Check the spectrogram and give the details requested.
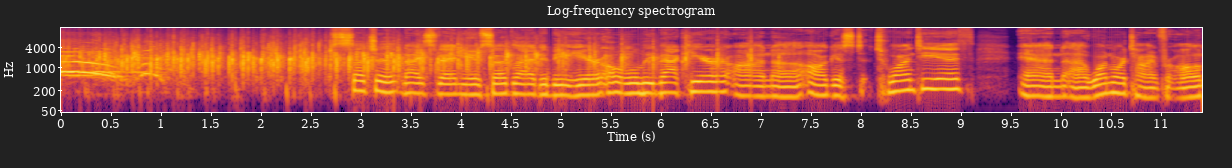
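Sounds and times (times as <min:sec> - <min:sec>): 
person cheering or whooping: 0:00.0 - 0:01.2
audience applause: 0:00.0 - 0:07.4
speech: 0:02.9 - 0:11.4.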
